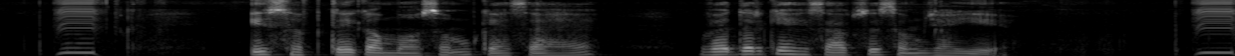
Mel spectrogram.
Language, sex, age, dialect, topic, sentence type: Hindi, male, 25-30, Garhwali, agriculture, question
